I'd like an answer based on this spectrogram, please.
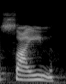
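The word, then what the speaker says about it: sign: तो पढ़ो साइन। इसे बोलेंगे हम एस आई जी एन साइन। तो इसमें जी साइलेंट है।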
